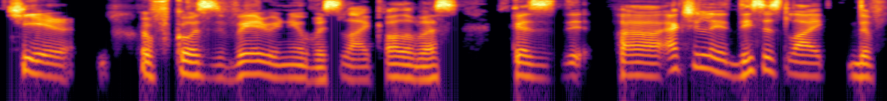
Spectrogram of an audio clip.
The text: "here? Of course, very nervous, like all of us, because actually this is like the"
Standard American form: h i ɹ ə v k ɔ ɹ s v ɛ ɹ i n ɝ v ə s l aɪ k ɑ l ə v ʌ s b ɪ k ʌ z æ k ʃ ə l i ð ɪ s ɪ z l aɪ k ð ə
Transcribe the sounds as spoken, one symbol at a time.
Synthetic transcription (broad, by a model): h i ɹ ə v k ɔ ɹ s v ɛ ɹ i n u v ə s l aɪ k ɑ l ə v ʌ s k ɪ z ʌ æ k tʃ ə l i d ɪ s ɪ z l aɪ k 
